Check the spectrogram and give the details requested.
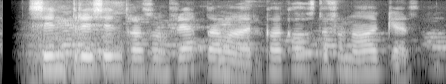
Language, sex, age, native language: Icelandic, male, 12, Icelandic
